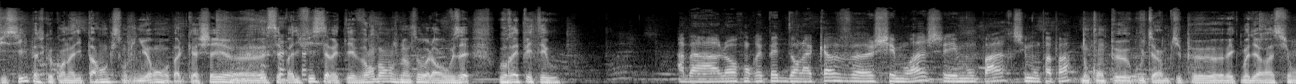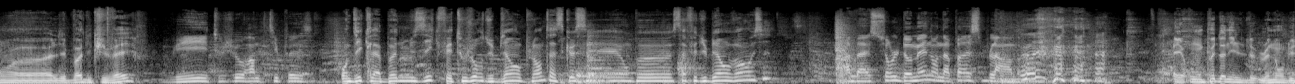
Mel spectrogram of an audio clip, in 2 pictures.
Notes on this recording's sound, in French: Dans le cadre de la fête de la musique à Munster le samedi 24 juin. En direct depuis le restaurant La table des malker.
